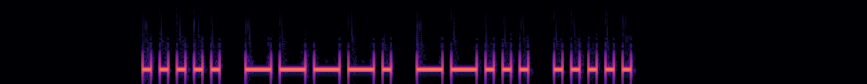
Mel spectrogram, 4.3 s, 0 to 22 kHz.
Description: Morse code, heard as a keyed tone, about 28 wpm, 700 Hz. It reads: 5975
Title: Numbers - 4-Digit 28wpm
